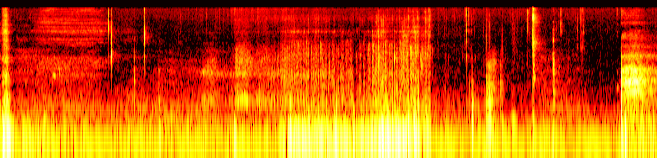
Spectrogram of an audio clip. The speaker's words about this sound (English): Let me do some ASMR with the espresso sipping. You ready? Okay. You have to like really pump the mic up on this one.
